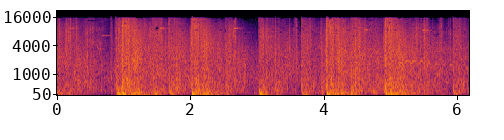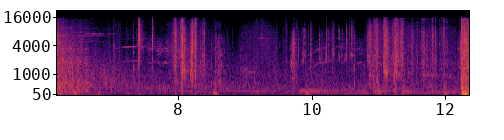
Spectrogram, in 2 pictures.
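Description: Heavy gunfire in the WildRP western roleplay game: a dense run of loud, rapid shots for about six seconds, then a few scattered, fainter shots against quieter ambience.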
